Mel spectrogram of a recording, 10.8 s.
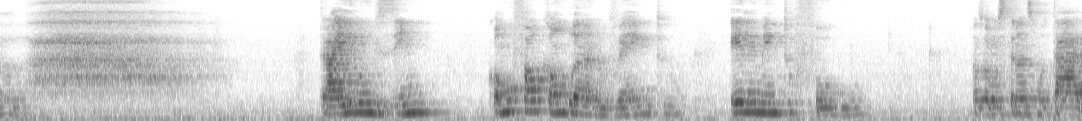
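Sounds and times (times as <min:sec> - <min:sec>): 
breathing out: 0:00.3 - 0:02.4
speech: 0:03.2 - 0:08.8, 0:09.7 - 0:10.8.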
